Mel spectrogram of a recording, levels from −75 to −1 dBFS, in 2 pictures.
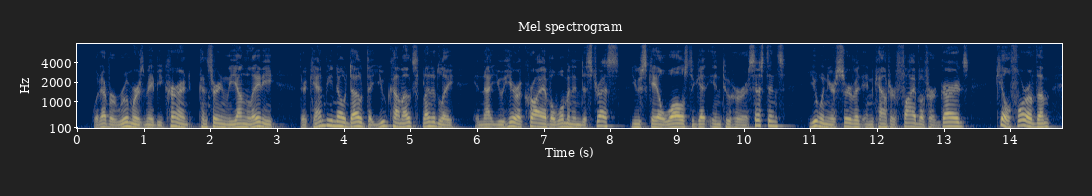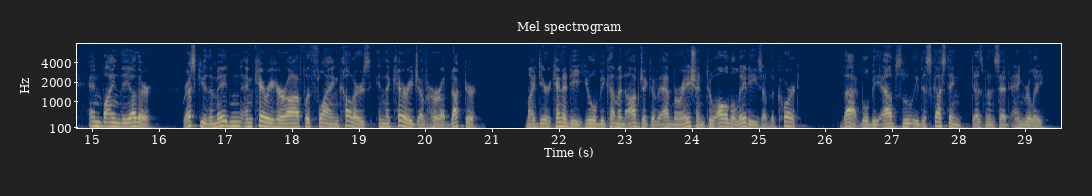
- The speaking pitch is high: No, low, 120 Hz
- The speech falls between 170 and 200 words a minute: Yes, average, 195 wpm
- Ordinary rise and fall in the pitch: Yes, average, 4.7 semitones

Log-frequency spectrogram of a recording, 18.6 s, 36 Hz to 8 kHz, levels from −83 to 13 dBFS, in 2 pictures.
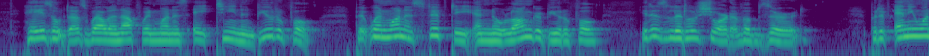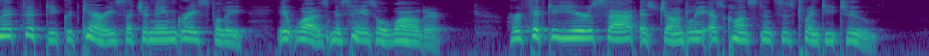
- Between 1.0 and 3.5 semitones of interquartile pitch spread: No, average, 4.4 semitones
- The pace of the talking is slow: No, average, 170 wpm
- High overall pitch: No, medium, 175 Hz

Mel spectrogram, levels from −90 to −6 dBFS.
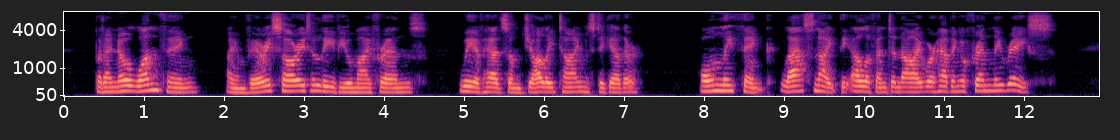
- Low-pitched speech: No, medium, 170 Hz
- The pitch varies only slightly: No, average, 3.3 semitones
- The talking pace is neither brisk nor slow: Yes, average, 160 wpm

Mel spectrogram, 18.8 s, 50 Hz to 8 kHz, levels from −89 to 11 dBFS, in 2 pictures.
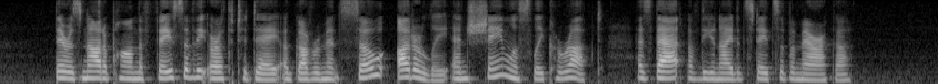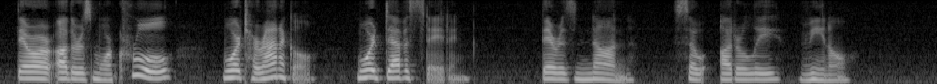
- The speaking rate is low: Yes, slow, 130 wpm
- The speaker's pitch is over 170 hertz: Yes, medium, 185 Hz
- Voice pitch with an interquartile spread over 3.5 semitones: No, average, 2.9 semitones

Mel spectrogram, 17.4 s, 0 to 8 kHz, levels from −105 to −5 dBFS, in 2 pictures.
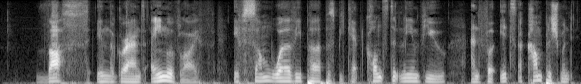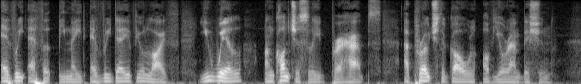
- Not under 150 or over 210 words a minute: No, slow, 135 wpm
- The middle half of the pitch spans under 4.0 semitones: No, average, 4.4 semitones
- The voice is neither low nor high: No, low, 105 Hz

